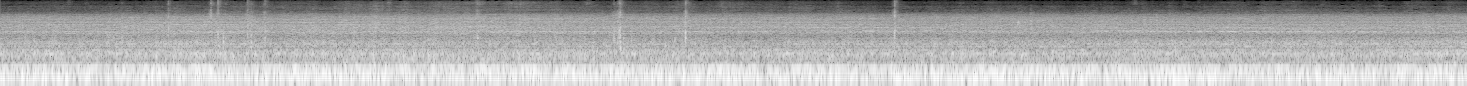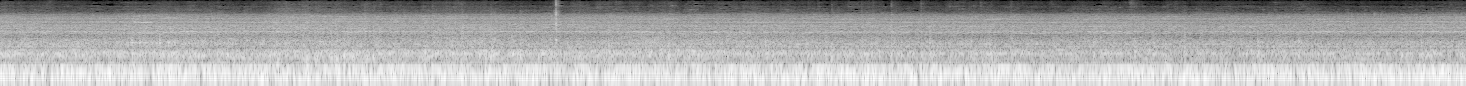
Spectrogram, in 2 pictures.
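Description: Empty coal hopper cars of a CSX freight train rolling past: a steady rumble of steel wheels on rail, with a few sharp clicks.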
